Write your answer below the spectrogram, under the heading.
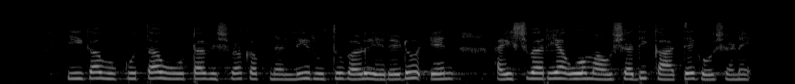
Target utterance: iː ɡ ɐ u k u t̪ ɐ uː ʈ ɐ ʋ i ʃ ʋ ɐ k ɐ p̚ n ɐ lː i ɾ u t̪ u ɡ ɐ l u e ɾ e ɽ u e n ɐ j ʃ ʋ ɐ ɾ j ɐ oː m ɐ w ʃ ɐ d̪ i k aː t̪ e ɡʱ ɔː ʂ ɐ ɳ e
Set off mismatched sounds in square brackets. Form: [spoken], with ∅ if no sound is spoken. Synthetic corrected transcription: iː ɡ ɐ u k u t̪ ɐ uː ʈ ɐ ʋ i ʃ ʋ ɐ k ɐ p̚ n ɐ lː i ɾ u t̪ u ɡ ɐ [ɭ] u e ɾ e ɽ u e n ɐ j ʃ ʋ ɐ ɾ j ɐ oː m ɐ w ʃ ɐ d̪ i k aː t̪ e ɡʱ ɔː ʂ ɐ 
